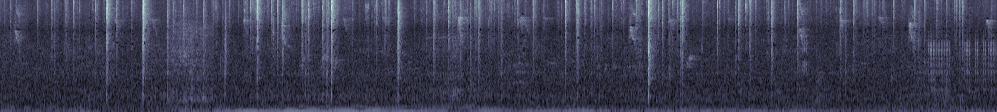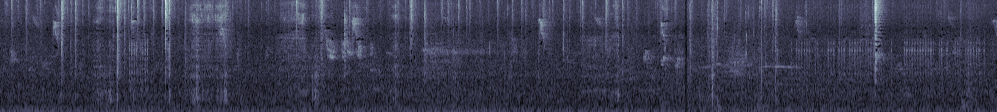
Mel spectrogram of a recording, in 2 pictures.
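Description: Metal spoon clinking and scraping against a glazed clay pot as soup is eaten: scattered, irregular sharp clicks, with faint bird chirps in the background.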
